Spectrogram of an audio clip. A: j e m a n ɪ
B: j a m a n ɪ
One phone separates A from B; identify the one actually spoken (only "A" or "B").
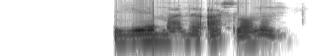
A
